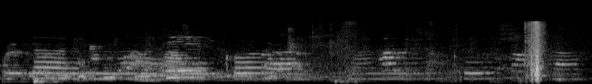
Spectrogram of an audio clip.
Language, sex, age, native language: Icelandic, female, 8, Icelandic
